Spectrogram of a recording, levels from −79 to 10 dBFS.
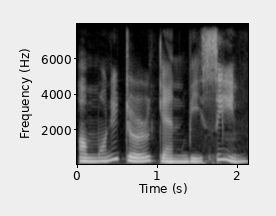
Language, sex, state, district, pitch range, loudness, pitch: English, female, Assam, Kamrup Metropolitan, 185-230 Hz, -13 LUFS, 205 Hz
